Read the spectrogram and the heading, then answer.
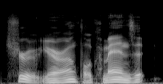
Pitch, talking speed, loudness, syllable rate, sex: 100 Hz, 185 wpm, -17 LUFS, 5.2 syllables/s, male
